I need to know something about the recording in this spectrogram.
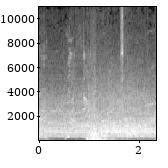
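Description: A body slams onto the ring mat with a heavy thud.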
